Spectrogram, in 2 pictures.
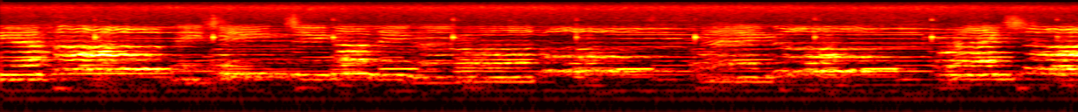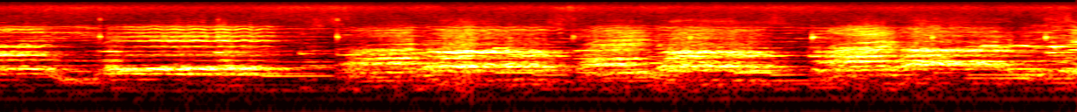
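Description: Musical theatre singing with accompaniment: voices with vibrato, swelling into a louder, fuller chorus about ten seconds in.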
